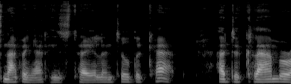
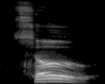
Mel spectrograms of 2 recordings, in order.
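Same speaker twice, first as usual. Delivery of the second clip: loud booming ogre bark; ogre roar; 2 semitones higher, 12 dB louder than usual. Acted. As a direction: roar the word at the cat. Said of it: "roared the ogre".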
